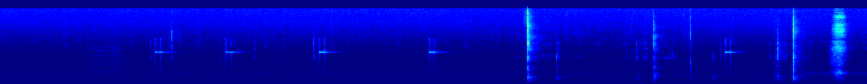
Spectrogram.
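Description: Cordless phone handset beeping as its keys are pressed, five short single-pitch beeps spaced a second or more apart. Sharp clicks and knocks from the handset being handled and laid on a table, the loudest about eight and twelve seconds in.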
